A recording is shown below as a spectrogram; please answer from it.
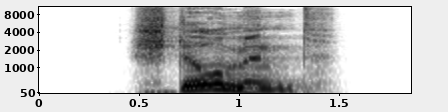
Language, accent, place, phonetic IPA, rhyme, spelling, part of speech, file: German, Germany, Berlin, [ˈʃtʏʁmənt], -ʏʁmənt, stürmend, verb, De-stürmend.ogg
- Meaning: present participle of stürmen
